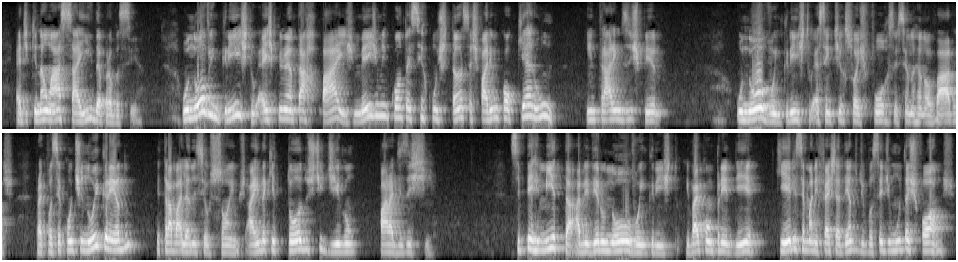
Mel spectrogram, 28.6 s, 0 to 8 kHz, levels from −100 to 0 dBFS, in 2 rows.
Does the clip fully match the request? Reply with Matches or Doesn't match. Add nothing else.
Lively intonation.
Doesn't match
